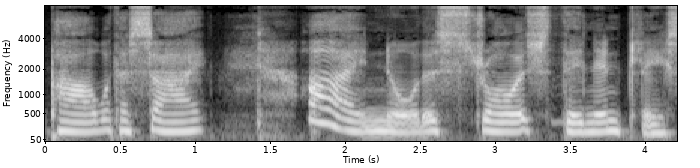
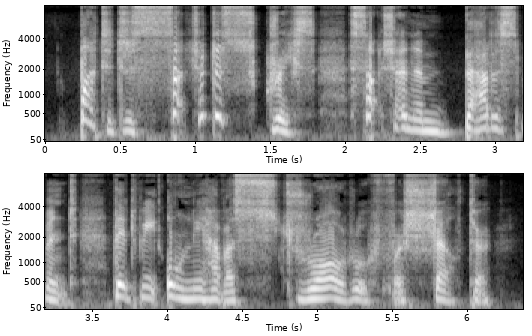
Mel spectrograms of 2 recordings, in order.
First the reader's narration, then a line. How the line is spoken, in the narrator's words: snapped his wife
